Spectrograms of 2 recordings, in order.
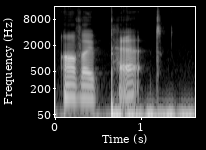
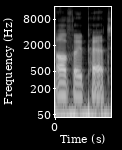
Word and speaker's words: Arvo Pärt: should we go for Arvo Pärt? Yes. Would you pronounce it Arvo Pärt as well? I think so. I mean, I'm going by the German version of the A with the umlaut, so same, I think so.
